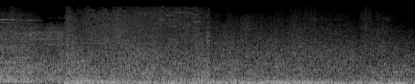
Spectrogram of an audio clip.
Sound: explosion blasts

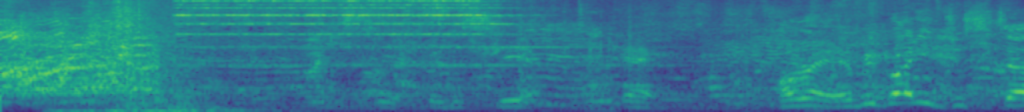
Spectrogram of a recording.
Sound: school bell ringing

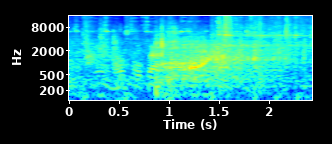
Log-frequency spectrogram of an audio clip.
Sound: boing; singing

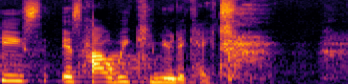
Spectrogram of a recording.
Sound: chuckles

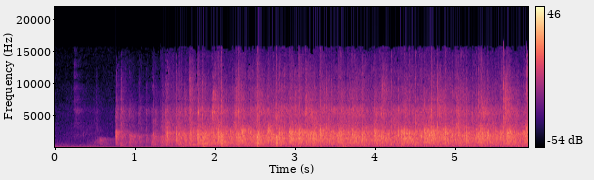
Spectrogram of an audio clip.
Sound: applause

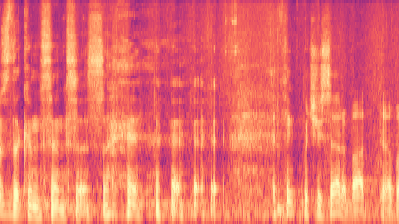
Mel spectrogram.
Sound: laughter

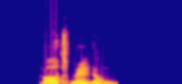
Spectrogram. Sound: fast Pronunciation

